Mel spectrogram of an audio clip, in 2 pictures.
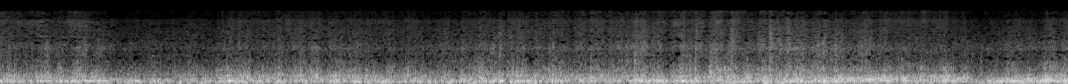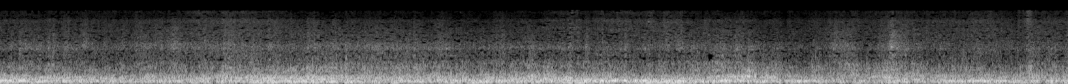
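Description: Passenger train running at speed, heard from a coach window: a steady rumble and rush of wheels on rail, with some wind on the microphone.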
